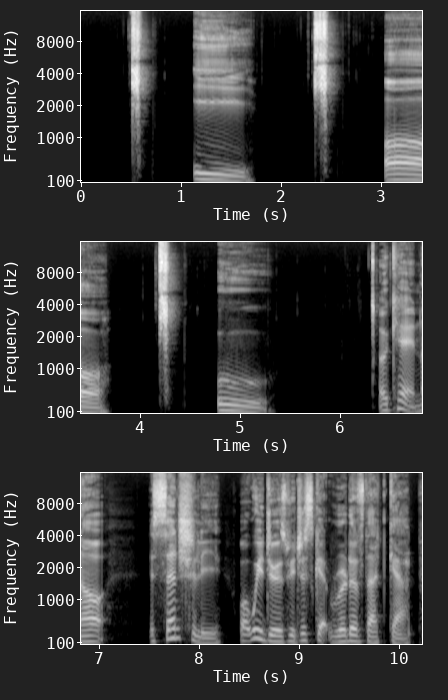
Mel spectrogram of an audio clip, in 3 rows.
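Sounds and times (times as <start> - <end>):
sharp lateral tongue clicks: 0.5 - 0.7, 2.4 - 2.6, 4.2 - 4.4
speech: 1.1 - 4.9, 6.4 - 10.2
drawn-out breathy exhaled vowel: 1.2 - 1.8, 2.4 - 3.7, 4.8 - 5.4.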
